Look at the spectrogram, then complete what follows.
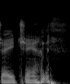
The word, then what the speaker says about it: Achane: And Devon Achane, who played at A&M, now with Miami Dolphins. Apparently his name is actually pronounced exactly like Travis Etienne / Achan.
